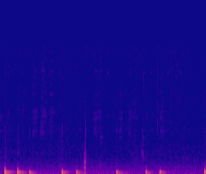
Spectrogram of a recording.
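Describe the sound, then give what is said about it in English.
Pen or pencil scratching as someone writes by hand on an angle: a series of short, dry scraping strokes in an uneven rhythm, each a quick soft rasp, with no talking. “This is where my writing gets really bad. Okay. Writing on an angle.”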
